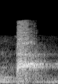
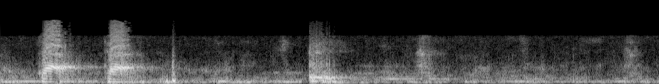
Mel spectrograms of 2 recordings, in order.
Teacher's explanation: sifatnya ada hams, ya, hams, syiddah, istifal · Shown in: second take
